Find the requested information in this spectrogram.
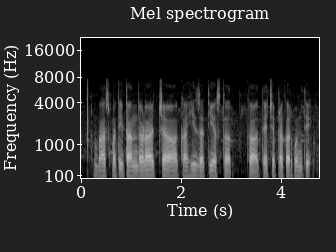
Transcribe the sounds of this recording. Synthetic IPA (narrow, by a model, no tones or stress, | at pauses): basmat̪iːt̪and̪əɭat͡ɕjakaɦiːd͡zat̪iːəst̪at̪̚kat̪jat͡ɕepɾəkaɾkoɳt̪e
